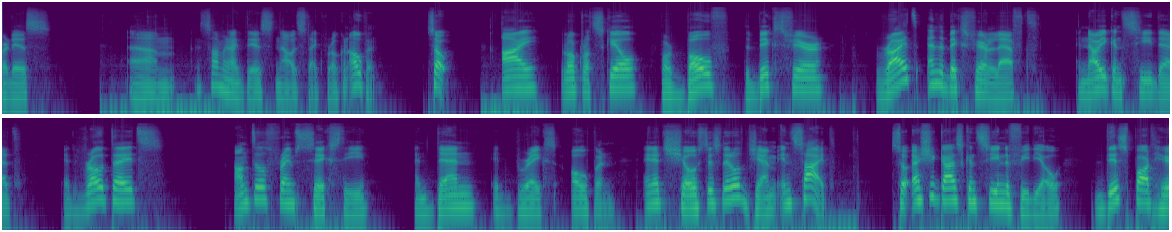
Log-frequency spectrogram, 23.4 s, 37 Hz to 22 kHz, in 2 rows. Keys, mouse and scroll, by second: 0.9 right click, 1.3 r, 2.9 right click, 3.4 right click, 4.9 i, 7.8 right click, 8.3 i, 9.2 i, 11.0-11.9 drag, 11.9 space, 19.2 space, 19.3 space, 20.1 space.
